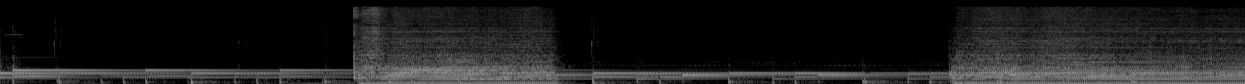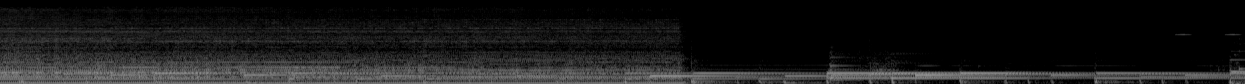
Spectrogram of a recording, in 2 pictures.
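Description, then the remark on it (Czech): A capsule coffee machine brews a first cup with a loud, rattling pump buzz in two bursts, a short one and then a long one of about ten seconds, over a steady low electrical hum. No one speaks. “Slavnostní dvojpípnutí oznámilo konec prvního vaření.”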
